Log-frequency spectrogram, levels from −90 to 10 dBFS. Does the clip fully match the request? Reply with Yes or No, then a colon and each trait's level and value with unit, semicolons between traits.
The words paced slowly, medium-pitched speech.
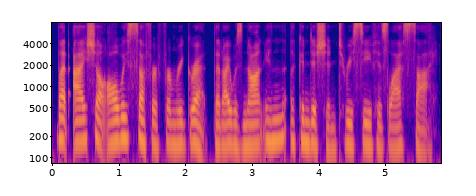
No: average, 195 wpm; medium, 155 Hz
